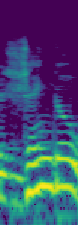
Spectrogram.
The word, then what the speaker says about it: Django: the Gathering Storm by Django Wexler the D is silent so this is chapter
